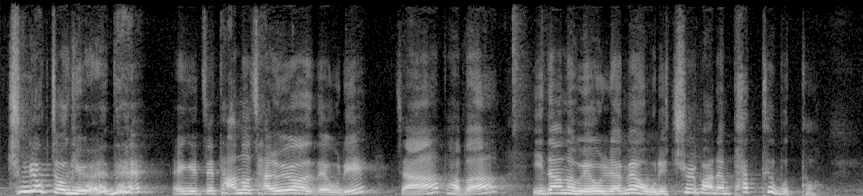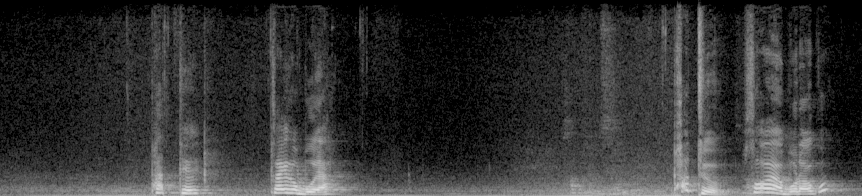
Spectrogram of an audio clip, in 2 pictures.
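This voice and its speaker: A woman teaching an English vocabulary class, brisk and teasing, quizzing students by name. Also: fairly high pitch, big pitch swings, a little mellow. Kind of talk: live online vocabulary class.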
